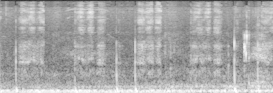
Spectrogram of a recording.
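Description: Pen or marker writing out a mean absolute deviation calculation, with repeated scratchy strokes and short taps close by, steady and quiet, with no talking.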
